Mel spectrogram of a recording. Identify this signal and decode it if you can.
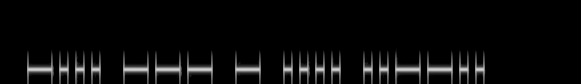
Morse code, heard as a keyed tone, about 15 wpm, 700 Hz. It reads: BOTH?
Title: Sentences from Top 1200 Words 15wpm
